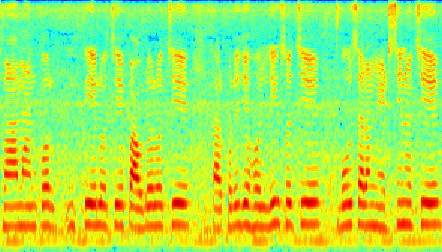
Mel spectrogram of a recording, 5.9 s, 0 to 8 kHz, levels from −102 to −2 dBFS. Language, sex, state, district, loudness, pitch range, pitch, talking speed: Odia, female, Odisha, Sambalpur, -16 LUFS, 205-225 Hz, 215 Hz, 120 wpm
